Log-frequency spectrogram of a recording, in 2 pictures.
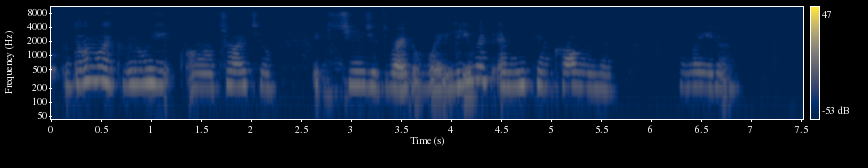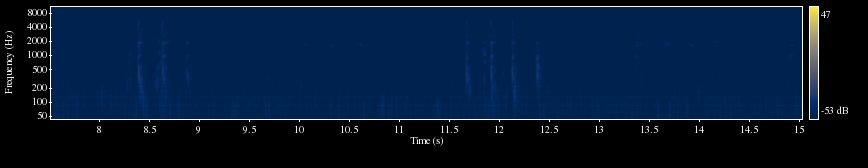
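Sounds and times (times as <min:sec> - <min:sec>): paintbrush dabbing paint: 0:00.0 - 0:03.5, 0:05.3 - 0:07.4, 0:09.6 - 0:10.8, 0:13.0 - 0:15.0.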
